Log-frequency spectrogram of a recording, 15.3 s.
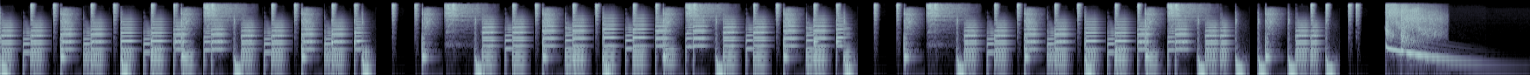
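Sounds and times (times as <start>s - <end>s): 
game map music: 0.0s - 3.8s, 4.6s - 8.6s, 9.4s - 15.0s.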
